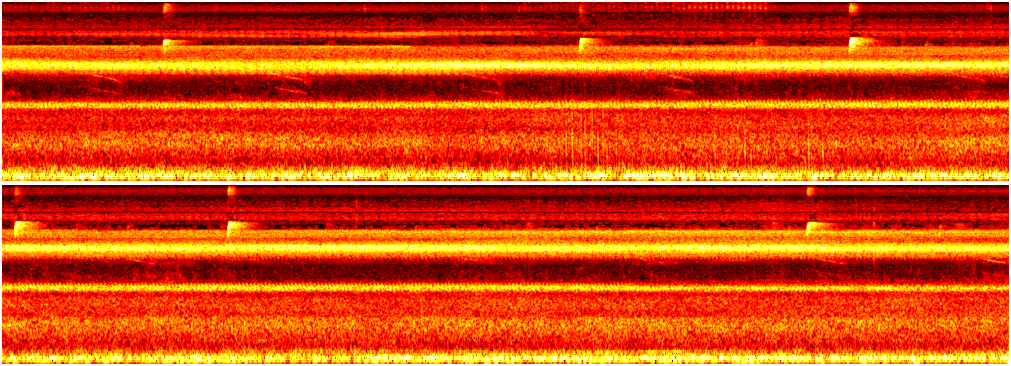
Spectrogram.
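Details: Evening crickets at sunset keep up a continuous, even-pitched high trill with no pauses, accompanied by faint short ticks and a heavy low-pitched background rumble.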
